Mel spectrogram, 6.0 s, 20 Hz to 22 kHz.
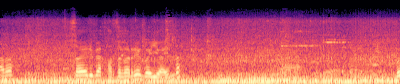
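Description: Yamaha FZ 15's single-cylinder engine running steadily at low revs in slow traffic, heard from the rider's seat. A voice speaks over it from about one second in and briefly again near the end.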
